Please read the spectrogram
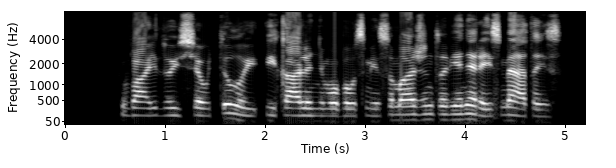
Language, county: Lithuanian, Kaunas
